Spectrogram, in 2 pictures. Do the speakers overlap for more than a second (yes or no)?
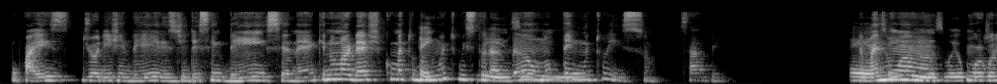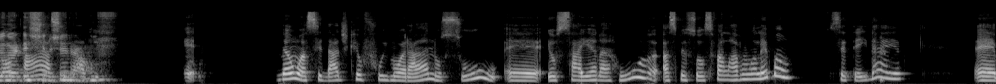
yes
